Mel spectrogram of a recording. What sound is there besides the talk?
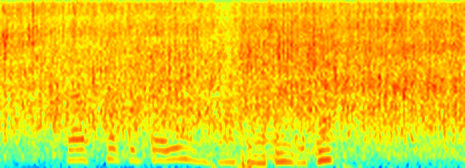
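small stream flowing over a riverbed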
